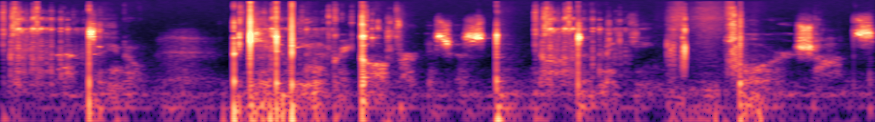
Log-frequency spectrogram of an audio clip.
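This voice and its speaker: Whispering in a calm tone, a man speaks over noticeable background noise. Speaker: ASMR content creator. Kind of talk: whispered ASMR gameplay commentary. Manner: soft-spoken, whispered, calm.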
